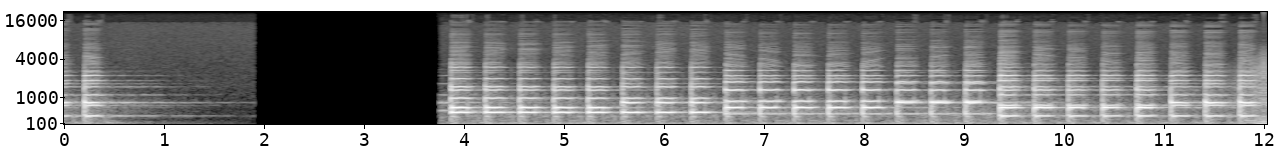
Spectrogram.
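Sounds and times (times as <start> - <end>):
piano-like keyboard chords: 0.0 - 1.1, 3.8 - 12.0.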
